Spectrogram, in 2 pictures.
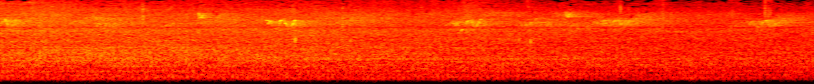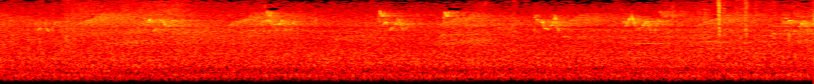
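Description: Outdoor ambience: a steady background hiss with a bird calling over it, a short chirp repeated about once a second.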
